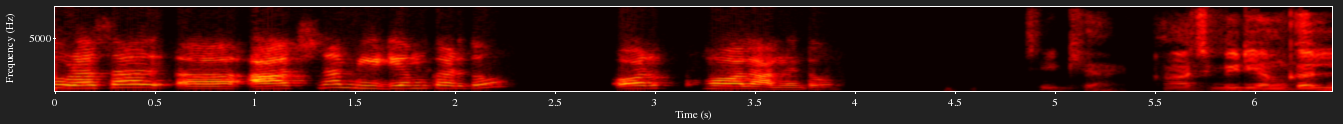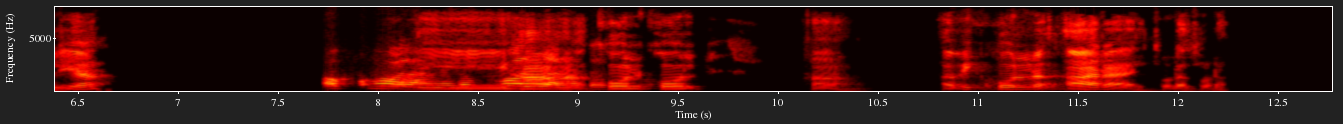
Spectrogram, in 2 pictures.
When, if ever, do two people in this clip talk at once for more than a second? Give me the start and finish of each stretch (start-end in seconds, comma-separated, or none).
8.1-9.4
